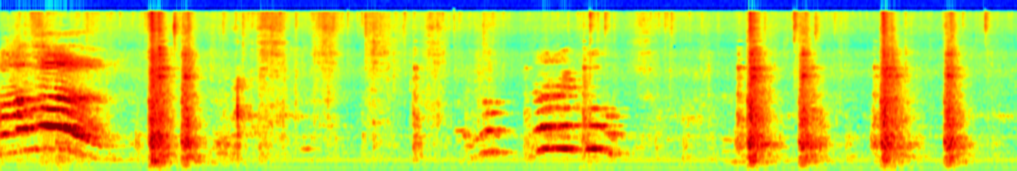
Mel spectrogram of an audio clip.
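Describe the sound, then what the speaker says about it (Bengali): Bread coated in egg being pressed and fried in a pan for egg toast: sharp utensil scrapes and taps against the pan come in clusters, with a voice and a faint sizzle in between. "রুটিটা ডিম সহকারে রুটিটা আমি এরকম করে ঠেসে ঠেসে ভাজবো"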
